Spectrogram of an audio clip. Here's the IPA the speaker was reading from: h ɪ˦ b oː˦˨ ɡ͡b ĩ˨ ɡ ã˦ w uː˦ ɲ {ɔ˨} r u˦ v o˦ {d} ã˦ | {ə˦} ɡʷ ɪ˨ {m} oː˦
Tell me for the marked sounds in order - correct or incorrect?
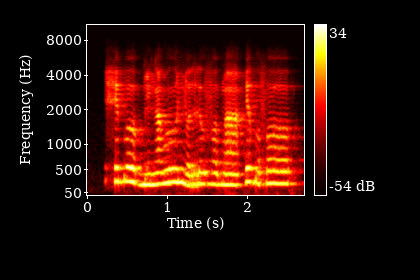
incorrect, incorrect, incorrect, incorrect

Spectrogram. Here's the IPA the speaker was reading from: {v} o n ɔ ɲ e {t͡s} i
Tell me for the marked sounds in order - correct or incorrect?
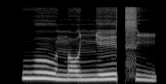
incorrect, correct

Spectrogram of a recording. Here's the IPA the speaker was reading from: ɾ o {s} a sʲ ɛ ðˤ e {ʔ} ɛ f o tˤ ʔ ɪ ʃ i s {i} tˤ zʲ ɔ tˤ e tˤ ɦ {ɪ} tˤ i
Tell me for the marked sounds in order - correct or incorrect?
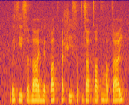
incorrect, incorrect, incorrect, incorrect

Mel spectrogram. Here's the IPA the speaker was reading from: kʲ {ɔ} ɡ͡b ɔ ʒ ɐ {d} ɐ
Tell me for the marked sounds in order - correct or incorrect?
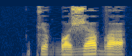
correct, incorrect

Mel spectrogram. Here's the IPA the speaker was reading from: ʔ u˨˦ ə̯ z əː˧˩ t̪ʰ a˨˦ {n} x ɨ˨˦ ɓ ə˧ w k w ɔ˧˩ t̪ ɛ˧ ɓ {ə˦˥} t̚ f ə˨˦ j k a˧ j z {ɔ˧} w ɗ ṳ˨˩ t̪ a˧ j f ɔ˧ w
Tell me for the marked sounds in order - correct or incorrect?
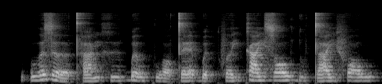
incorrect, incorrect, correct

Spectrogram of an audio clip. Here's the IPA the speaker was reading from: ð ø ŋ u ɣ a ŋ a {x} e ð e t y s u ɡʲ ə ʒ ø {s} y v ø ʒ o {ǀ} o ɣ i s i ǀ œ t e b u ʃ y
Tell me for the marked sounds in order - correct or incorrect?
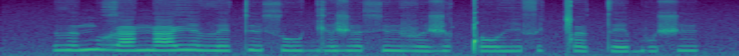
incorrect, correct, incorrect

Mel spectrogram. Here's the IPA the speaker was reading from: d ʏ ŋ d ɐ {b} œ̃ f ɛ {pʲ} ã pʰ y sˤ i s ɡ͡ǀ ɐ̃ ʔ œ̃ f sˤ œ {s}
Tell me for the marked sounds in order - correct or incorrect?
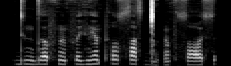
incorrect, incorrect, correct

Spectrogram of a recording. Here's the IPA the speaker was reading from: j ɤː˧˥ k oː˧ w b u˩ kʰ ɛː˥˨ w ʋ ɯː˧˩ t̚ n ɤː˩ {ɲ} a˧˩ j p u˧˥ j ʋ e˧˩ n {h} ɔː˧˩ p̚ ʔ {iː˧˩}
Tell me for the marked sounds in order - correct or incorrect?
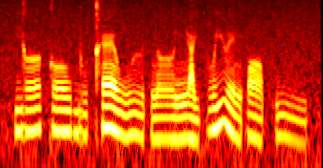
correct, incorrect, correct

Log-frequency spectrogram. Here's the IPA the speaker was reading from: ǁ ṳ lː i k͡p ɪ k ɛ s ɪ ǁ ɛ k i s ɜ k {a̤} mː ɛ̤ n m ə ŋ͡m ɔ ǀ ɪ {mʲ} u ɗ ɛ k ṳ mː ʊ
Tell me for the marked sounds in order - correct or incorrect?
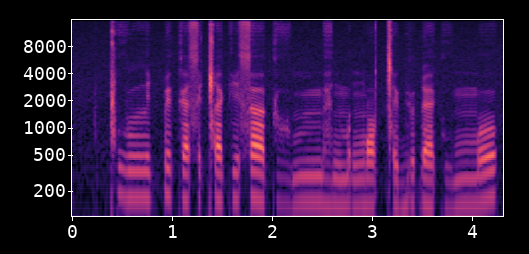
incorrect, incorrect

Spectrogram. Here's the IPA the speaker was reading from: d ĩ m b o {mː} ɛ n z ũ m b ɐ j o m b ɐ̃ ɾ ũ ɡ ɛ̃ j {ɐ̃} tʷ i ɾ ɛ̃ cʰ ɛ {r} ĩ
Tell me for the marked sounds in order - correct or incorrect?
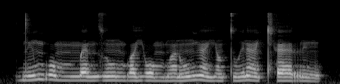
correct, correct, correct

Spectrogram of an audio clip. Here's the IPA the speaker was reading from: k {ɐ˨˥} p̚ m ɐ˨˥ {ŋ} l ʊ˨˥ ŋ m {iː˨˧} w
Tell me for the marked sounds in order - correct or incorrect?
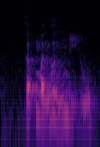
correct, correct, correct

